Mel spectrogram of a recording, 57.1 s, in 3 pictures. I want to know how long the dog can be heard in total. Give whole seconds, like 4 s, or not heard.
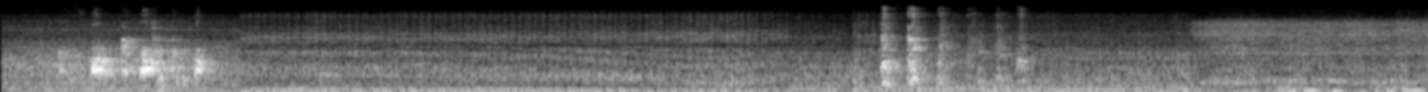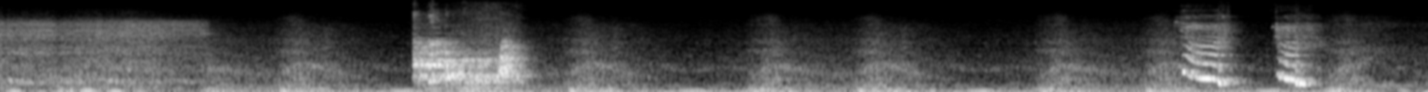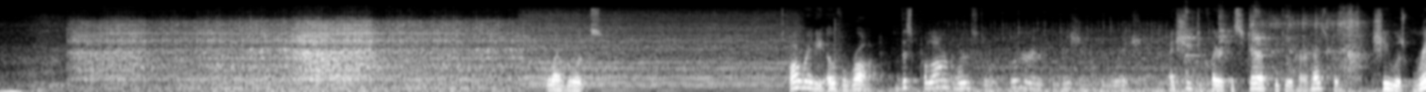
9 s.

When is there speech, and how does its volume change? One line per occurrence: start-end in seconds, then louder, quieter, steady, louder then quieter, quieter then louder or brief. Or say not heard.
45.4-46.1 brief
48.5-57.0 quieter then louder.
